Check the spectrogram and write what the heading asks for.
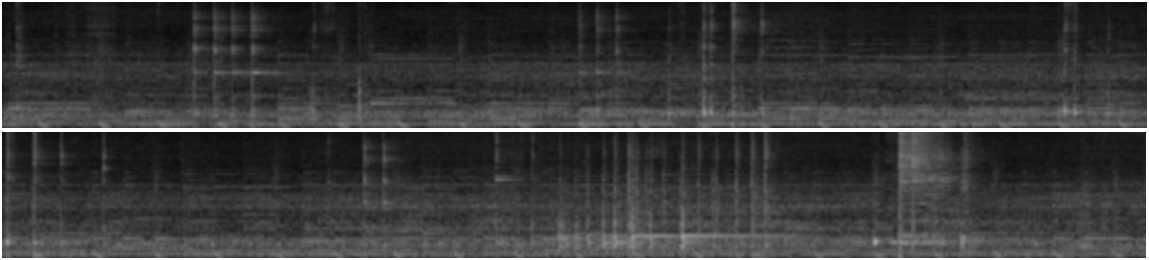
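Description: Background music, with a metal spoon clinking again and again against a stainless steel mixing bowl as flour mixture is spooned out, and a denser run of clinks near the end.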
